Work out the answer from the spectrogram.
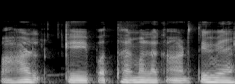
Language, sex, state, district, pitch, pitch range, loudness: Chhattisgarhi, male, Chhattisgarh, Sarguja, 100 Hz, 95-105 Hz, -17 LUFS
